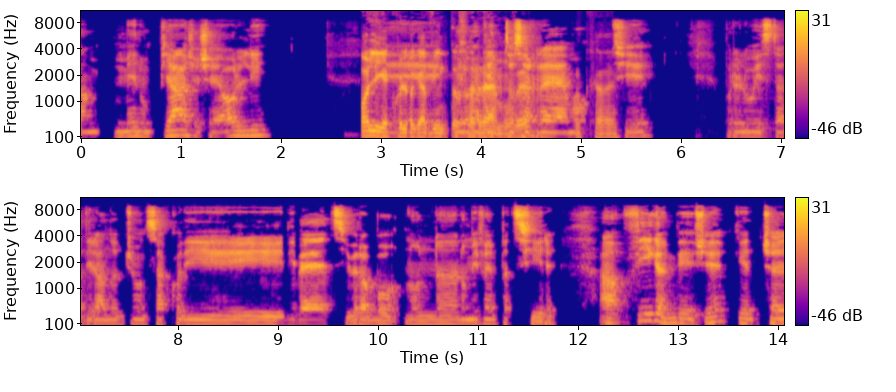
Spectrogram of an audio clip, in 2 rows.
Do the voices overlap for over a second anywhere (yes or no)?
yes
